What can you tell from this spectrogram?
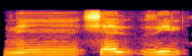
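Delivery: slow, melodic tajweed recitation; Quran recitation. Shown as a demonstration. Teacher reciting the opening for students, slow and melodic. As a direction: recite slowly, drawing out each vowel.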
